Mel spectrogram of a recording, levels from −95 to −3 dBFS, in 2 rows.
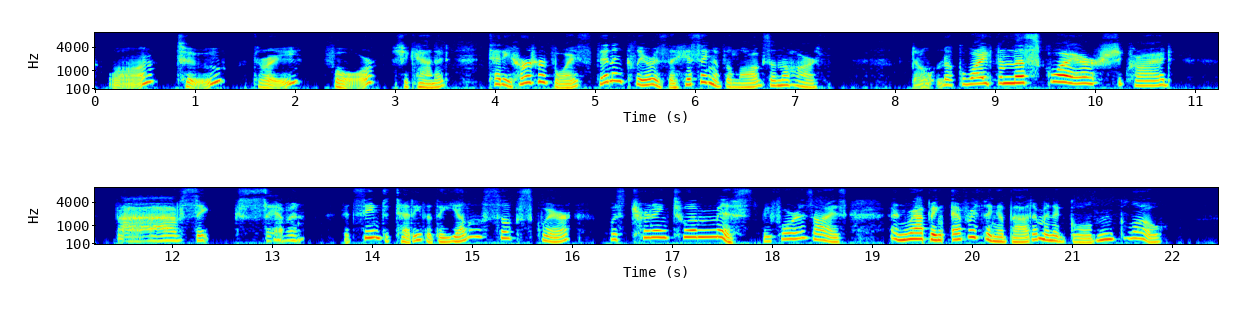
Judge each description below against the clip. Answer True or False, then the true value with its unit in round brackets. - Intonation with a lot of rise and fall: True (9.0 semitones)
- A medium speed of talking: True (145 wpm)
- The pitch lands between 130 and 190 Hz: False (245 Hz)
